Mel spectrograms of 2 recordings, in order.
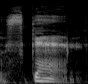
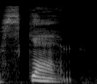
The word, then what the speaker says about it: scan: 啊，你现在看到 n n e r，你把子 i n g 拿掉，也就是你把 n e r 拿掉，它的原型就暴露出来的，它念作 scan，因为现在 a 在两个子音中间，叫做单母音。落到老客发音的第一条秘籍，好，单音节以及重音节要念 a，所以它一定念着 scan，好，加字尾以后念着 scanner，scanner，OK，好，那么浏览的 browse，ow 是 KK 音标系统认可的第十六号单位，哈，ow 是一个双母音。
